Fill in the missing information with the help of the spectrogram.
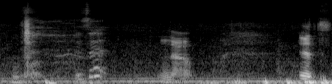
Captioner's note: laugh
